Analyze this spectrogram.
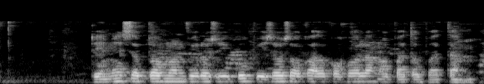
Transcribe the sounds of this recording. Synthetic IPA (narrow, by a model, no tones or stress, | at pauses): d̪̥e̤nesəbəmlanfiɾʊsikub̥i̤sɔsokɔalkohɔlanob̥a̤t̪ob̥a̤t̪an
